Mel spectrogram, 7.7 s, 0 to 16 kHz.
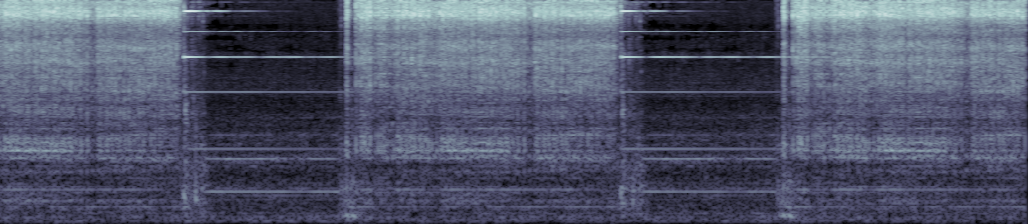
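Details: Teletype Model 43 teleprinter, serviced and lubricated, on its printer test with a new-old-stock ribbon fitted and the lid switch pressed: rapid chattering print bursts of about 1.5 seconds, short quiet gaps and a faint motor hum; normal print test operation.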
